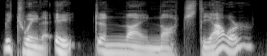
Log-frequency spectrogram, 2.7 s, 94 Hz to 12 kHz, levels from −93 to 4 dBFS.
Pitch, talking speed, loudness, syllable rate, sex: 135 Hz, 155 wpm, -18 LUFS, 3.7 syllables/s, male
